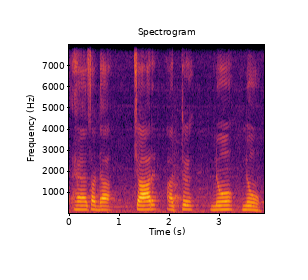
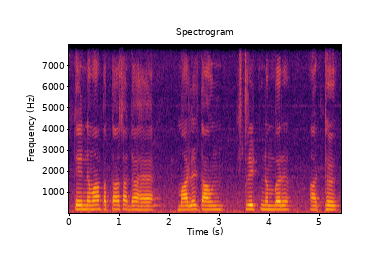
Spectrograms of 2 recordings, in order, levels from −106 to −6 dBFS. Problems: background sounds at intervals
